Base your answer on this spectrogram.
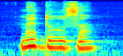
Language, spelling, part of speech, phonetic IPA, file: Ukrainian, медуза, noun, [meˈduzɐ], Uk-медуза.ogg
- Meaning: medusa, jellyfish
